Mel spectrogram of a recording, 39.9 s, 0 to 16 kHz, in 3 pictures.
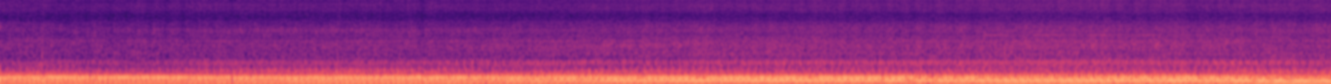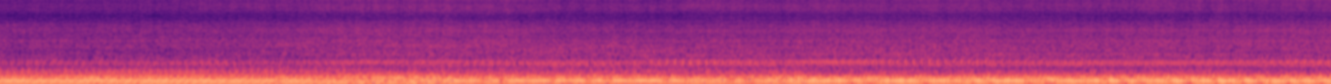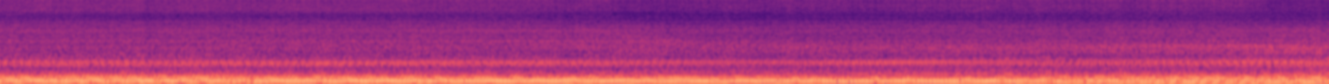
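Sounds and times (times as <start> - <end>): motorcycle engine idling: 0.0 - 39.9.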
